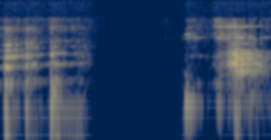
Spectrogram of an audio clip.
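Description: A domestic cat meowing faintly twice, one short call at the start and another near the end, with light computer-keyboard clicks under them.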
